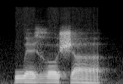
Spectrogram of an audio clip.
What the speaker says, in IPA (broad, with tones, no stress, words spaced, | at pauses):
wɛ˨ ɣɔ˨ʃa˨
